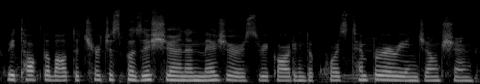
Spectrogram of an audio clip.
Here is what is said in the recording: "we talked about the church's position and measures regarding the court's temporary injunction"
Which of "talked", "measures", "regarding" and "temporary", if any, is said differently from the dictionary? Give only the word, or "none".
none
